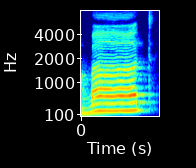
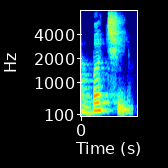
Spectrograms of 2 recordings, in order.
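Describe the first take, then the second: First: The T stops the sound with no vowel after. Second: A vowel sound is added after the final T. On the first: The speaker calls it right. "O T só corta esse som" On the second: The speaker calls it wrong. "nada de falar but"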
